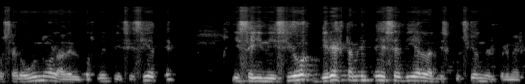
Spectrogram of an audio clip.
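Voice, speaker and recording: A man with lively intonation, at a fairly quick pace. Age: 60s. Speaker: civil engineer. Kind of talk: lecture. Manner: halting, many fillers.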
